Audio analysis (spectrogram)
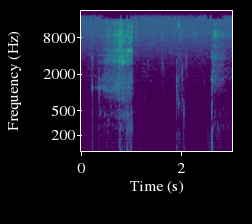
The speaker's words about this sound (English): I'm going to take a sip of some Black Rifle coffee real quick.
